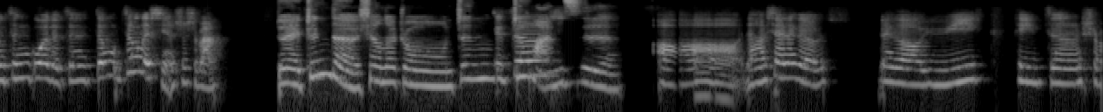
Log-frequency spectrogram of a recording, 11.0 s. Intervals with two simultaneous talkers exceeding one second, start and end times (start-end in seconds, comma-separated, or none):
none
